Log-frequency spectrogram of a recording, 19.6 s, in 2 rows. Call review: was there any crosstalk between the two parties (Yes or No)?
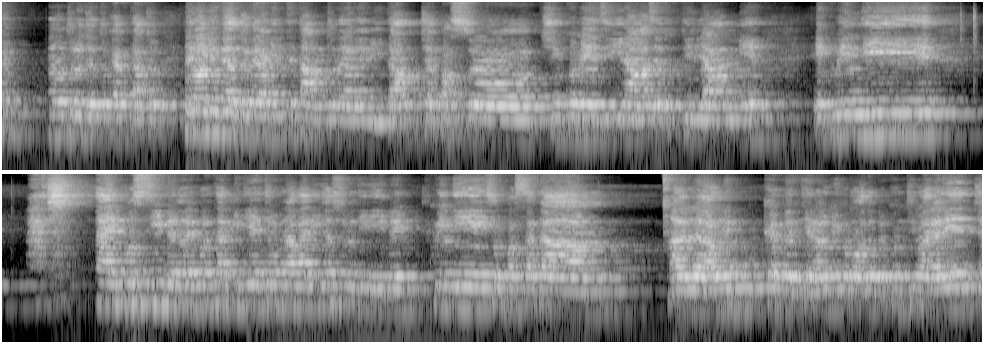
No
